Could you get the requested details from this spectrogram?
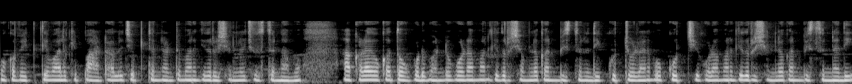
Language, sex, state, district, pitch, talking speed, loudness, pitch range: Telugu, female, Andhra Pradesh, Guntur, 195 Hz, 210 wpm, -16 LUFS, 190-205 Hz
